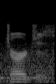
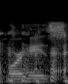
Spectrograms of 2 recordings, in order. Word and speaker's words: Jorge: the Georges you mean no I mean all the Jorge's felt like George it's not your fault that your name is spelled like an American name it's the same name just different cultures sorted out here so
